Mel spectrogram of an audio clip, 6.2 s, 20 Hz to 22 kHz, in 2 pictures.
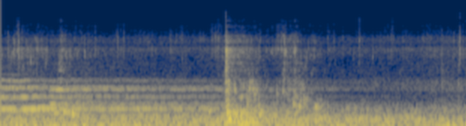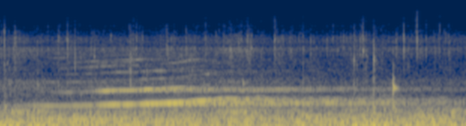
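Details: Humpback whale in the Banco de la Plata sanctuary, 120 km northeast of Puerto Plata, Dominican Republic, 2024: sustained mid-pitched tonal notes, one steady and then one slowly rising whine, with a sharp knock and steady low rumbling noise beneath.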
